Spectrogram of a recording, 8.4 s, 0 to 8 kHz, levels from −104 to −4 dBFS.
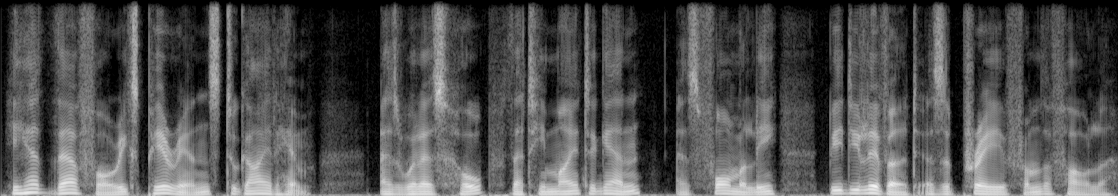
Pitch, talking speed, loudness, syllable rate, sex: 105 Hz, 180 wpm, -21 LUFS, 5.4 syllables/s, male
